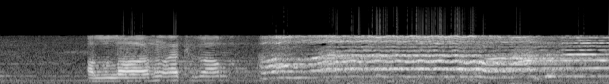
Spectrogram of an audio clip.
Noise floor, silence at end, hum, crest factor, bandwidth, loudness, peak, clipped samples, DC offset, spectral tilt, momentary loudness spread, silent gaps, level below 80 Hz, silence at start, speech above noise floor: -34 dBFS; 0 s; none; 10 dB; 13.5 kHz; -9 LUFS; 0 dBFS; under 0.1%; under 0.1%; -4 dB/octave; 9 LU; none; -44 dBFS; 0 s; 23 dB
